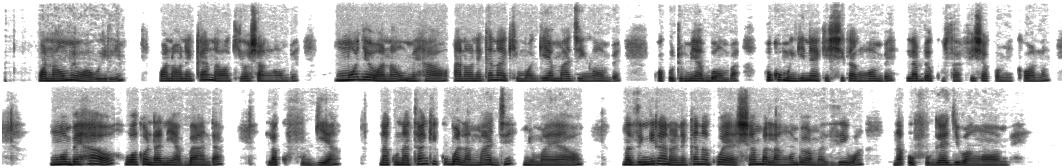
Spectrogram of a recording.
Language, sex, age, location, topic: Swahili, female, 18-24, Kisumu, agriculture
